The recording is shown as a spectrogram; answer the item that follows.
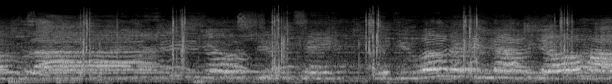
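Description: A large group of girls singing together unaccompanied, holding and sliding between notes in harmony, with sharp hand claps about once a second.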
